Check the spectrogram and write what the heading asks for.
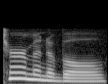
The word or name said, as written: terminable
